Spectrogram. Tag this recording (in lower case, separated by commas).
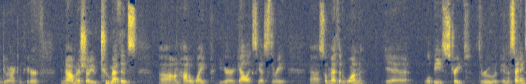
speech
